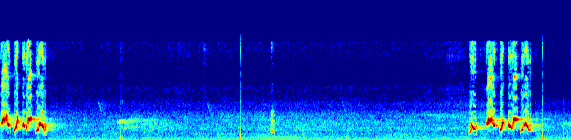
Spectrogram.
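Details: A caged red-whiskered bulbul sings a rapid half-second phrase of warbled whistles. After about five seconds of near silence with a faint soft note, it gives another similar bubbly phrase.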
